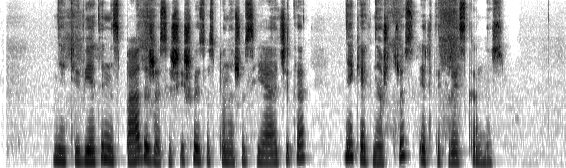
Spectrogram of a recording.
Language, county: Lithuanian, Vilnius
